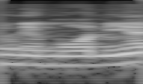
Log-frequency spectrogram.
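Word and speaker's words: pneumonia: भी याद रखने में प फॉर निमोनिया यानी निमोनिया हिंदी में तो ना से बनाते हैं लेकिन इंग्लिश में पी आएगा प साइलेंट उसम अपन देखते हैं जब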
